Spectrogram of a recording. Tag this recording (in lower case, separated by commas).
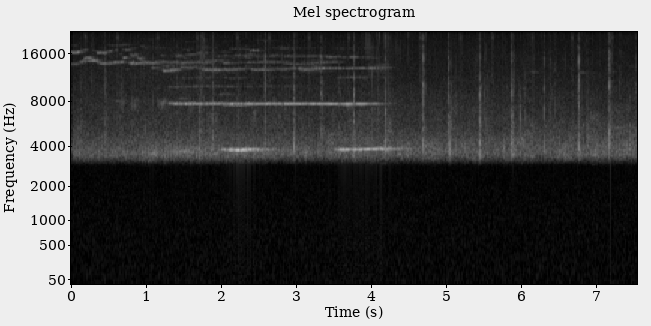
animal, wild animals, bird call, bird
